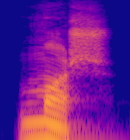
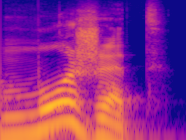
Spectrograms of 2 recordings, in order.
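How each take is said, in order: First: The word is shortened to a single syllable. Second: The word is said fully with both syllables. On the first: "часто произносим просто как мож" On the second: "слово может"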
